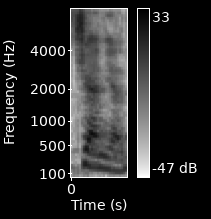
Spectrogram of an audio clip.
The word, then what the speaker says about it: Evgenia: I'm probably going to say her name wrong, but is it Evgenia or Evgenia? Evgenia? Is it Evgenia? It's Genya.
